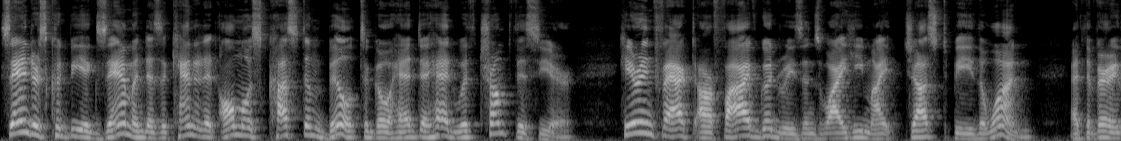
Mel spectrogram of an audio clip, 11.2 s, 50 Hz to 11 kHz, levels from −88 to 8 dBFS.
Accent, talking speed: American, 175 wpm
